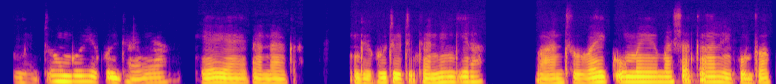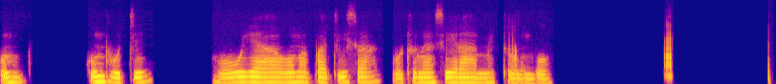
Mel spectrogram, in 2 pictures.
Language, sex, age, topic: Ndau, male, 18-24, health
